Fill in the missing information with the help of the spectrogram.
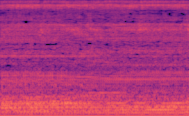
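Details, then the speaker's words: Steady mechanical hum with constant buzzing from a nebulizer compressor delivering medication to a boy during an asthma flare-up, likely allergy-triggered, while he does homework. "has the nebulizer in and he's working on what homework"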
